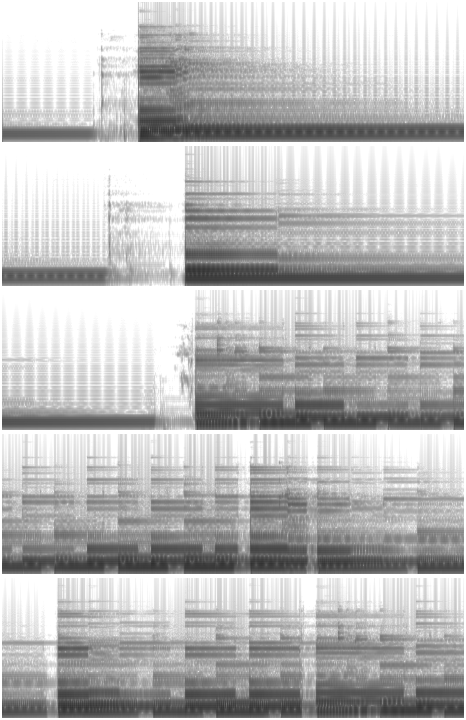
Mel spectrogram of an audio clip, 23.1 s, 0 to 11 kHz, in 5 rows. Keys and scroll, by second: 5.9 KP_0, 6.7 KP_0, 10.3 s, 13.3 s, 14.8 s, 16.6 s, 17.7 s, 20.0 ctrl+s.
